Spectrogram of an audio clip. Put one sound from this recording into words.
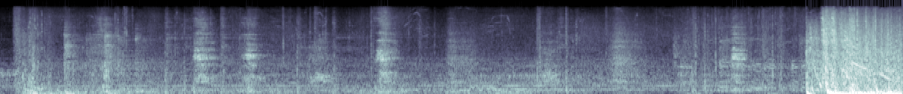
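Hands and boots knock and scrape softly on a climbing mesh.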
